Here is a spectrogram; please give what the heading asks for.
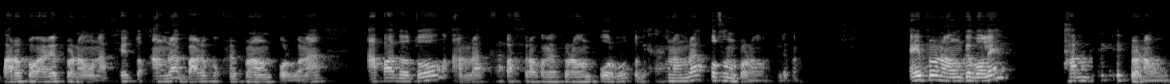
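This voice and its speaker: A male English teacher works through a lesson with a bright, clear voice and a middle pitch. He is patient and explains step by step, repeating each key word slowly. It sounds like an online class with his screen shared.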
